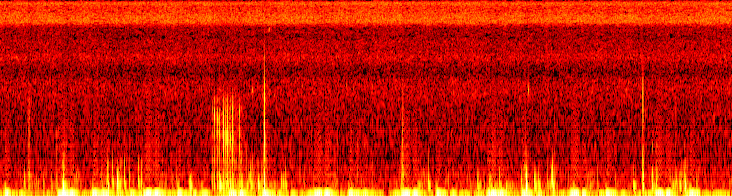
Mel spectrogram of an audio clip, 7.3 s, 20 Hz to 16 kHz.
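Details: Stomach grumble: low, gurgling rumbles with a steady thumping background heartbeat of around 70 beats a minute; bowel sounds (borborygmi).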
